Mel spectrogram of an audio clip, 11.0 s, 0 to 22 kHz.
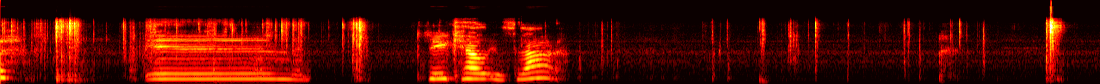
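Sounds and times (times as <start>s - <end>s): plastic packaging crinkling: 0.2s - 3.7s, 7.1s - 9.9s.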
